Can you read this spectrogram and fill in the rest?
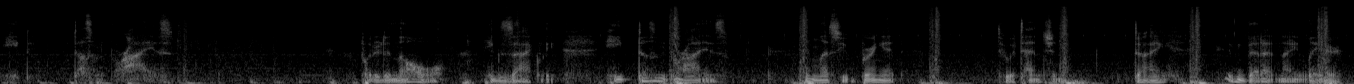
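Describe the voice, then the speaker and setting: A man softly commentating on a relaxed ASMR gaming livestream, often near a whisper, musing aloud casually with dry humor. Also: low voice, slow, gravelly, pauses often. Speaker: live streamer, host.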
